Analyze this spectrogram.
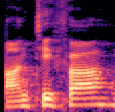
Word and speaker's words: antifa: antifa the the emphasis is on the first syllable and it's pronounced more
